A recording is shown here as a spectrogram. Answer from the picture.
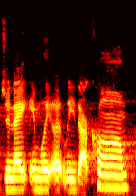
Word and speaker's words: Jena: is spelled, or just my name, Juh-nay, I would love to connect with you, crushes, and talk to you and laugh with you.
